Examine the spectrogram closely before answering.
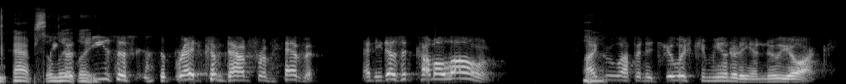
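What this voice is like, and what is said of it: New York accent. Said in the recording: “Could you tell I'm a New Yorker from my accent? ... a little bit.”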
